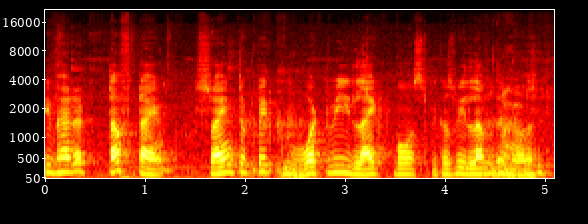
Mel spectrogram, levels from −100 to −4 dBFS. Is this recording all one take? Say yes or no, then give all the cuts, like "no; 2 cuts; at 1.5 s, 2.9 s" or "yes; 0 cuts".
yes; 0 cuts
